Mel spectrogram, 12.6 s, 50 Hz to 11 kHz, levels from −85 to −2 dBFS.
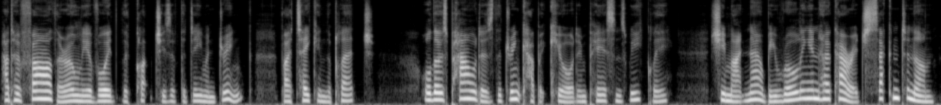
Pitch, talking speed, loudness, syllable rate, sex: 190 Hz, 170 wpm, -17 LUFS, 4.9 syllables/s, female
